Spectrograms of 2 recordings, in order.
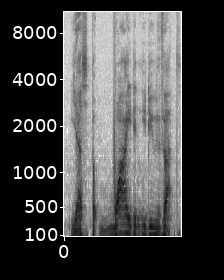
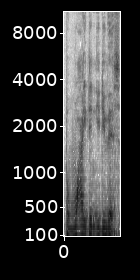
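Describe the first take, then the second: First: "why didn't you do that?" slowed down with "why" leaned on; a slow, deliberate "why" pressed home; slow pointed question. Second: Said in the usual way. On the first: Retold or imitated. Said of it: "And I say". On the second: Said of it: "I'll go".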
